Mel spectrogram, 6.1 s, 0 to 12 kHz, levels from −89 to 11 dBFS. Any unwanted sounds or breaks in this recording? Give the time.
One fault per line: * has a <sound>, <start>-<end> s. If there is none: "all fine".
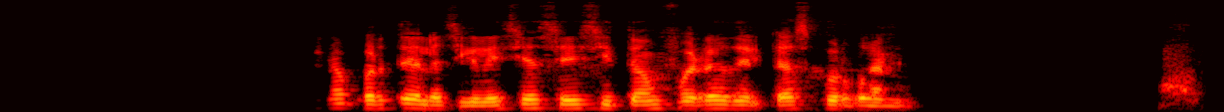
* has a bark, 5.8-6.0 s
